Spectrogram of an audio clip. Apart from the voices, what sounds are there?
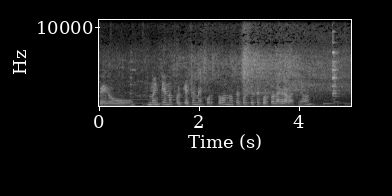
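food sizzling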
